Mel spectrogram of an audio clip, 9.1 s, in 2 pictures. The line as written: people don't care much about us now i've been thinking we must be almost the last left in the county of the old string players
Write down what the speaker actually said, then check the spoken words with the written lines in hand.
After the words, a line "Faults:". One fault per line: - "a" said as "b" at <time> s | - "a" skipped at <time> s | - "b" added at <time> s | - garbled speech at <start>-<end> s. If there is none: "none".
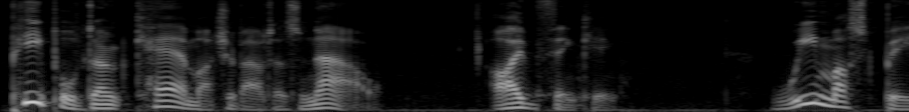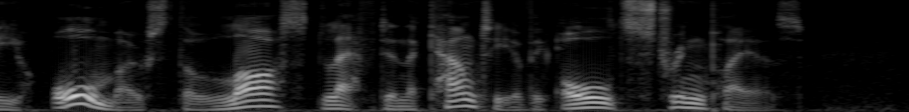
people don't care much about us now i've thinking we must be almost the last left in the county of the old string players
Faults:
- "been" skipped at 2.7 s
